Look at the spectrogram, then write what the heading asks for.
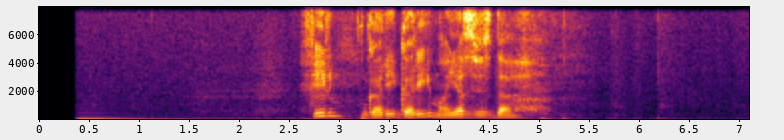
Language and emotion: Russian, neutral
